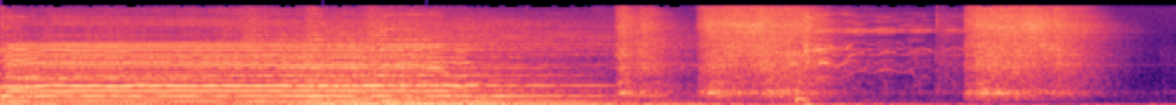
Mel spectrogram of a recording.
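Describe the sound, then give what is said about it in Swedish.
A few seconds of tonal, sustained music give way to someone blowing their nose: three loud, breathy, honking bursts separated by short pauses, with no talking. “Ursäkta snutningen.”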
